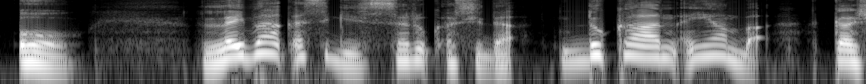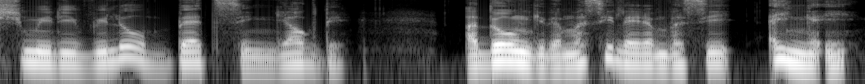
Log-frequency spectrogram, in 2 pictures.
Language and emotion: Manipuri, surprised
